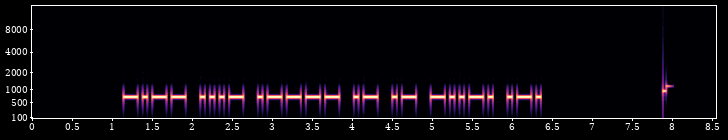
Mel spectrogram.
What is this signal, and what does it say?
Morse code, heard as a keyed tone, about 20 wpm, 700 Hz. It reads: YV1AA/R
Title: Difficult Call Signs 20wpm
